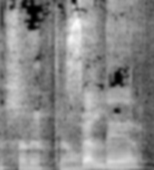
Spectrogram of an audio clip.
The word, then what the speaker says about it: Salers: And it can be covered with either white, yellow, or red mold spots, just depending on the wild grasses that the Salers, am I saying that right? – Yeah, Salers cows. – It's S-A-L-E-R-S.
